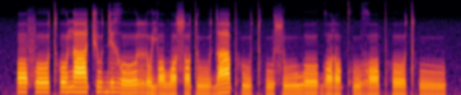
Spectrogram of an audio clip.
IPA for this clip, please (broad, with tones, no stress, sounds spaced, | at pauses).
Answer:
ɔ˦ f oː˦ tʰ o˦ n aː˦ t͡ʃ u˦ d ɪ˦ ɣ oː˨˦ r o˨ j ɔ˨ β ɔ˨ s ɔ˨ t uː˨ d aː˦ pʰ uː˨ tʰ u˨ s uː˦ w oː˦ ɡ ɔ˨ ɾ ɔ˦˨ kʼ u˦˨ ɣ ɔ˨˦ pʰ oː˦˨ tʰ uː˨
